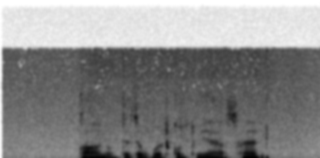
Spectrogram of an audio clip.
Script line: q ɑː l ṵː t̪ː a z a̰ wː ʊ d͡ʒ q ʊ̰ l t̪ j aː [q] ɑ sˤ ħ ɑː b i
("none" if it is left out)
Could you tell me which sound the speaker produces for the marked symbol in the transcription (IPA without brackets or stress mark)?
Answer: ʔ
